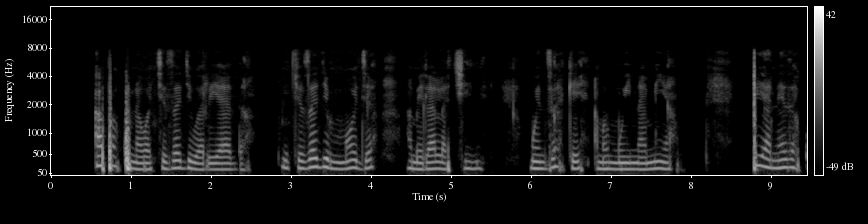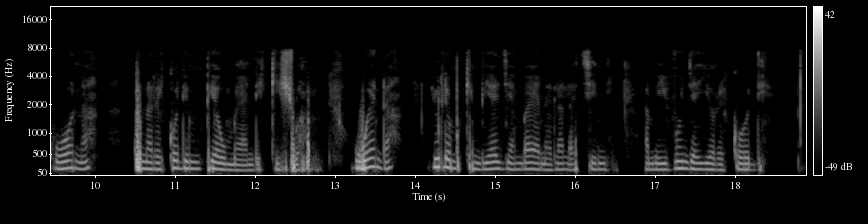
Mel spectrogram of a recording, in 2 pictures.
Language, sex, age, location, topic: Swahili, female, 36-49, Nakuru, education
